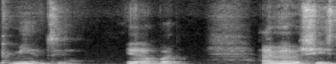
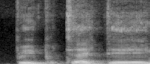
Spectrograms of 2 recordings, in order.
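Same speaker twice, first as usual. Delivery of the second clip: usual speaking voice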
